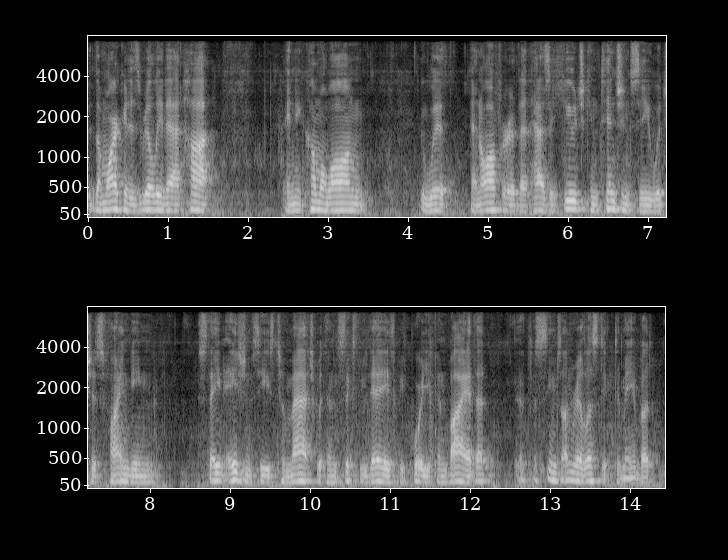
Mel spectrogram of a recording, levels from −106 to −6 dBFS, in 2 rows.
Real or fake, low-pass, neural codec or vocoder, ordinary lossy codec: fake; 7.2 kHz; codec, 16 kHz, 4.8 kbps, FACodec; MP3, 64 kbps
